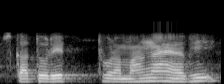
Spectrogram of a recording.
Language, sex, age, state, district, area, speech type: Hindi, male, 18-30, Bihar, Vaishali, rural, conversation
